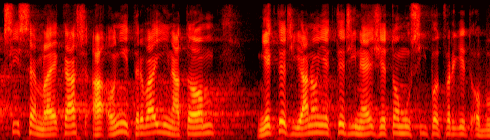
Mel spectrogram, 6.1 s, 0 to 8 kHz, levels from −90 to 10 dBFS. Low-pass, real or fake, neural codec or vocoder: 7.2 kHz; real; none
